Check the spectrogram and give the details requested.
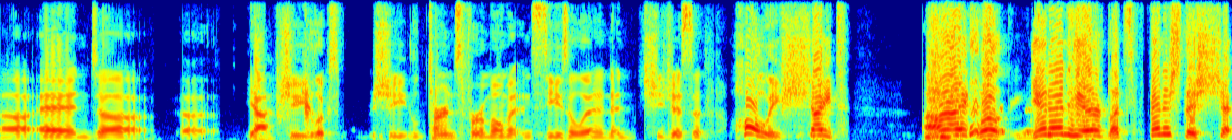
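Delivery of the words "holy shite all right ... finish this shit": incredibly loud, very high, shrill, far-carrying yell. Voicing a character who turns, sees a newcomer and calls them in, incredibly loud. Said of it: "incredibly loud. Her voice carries everywhere".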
